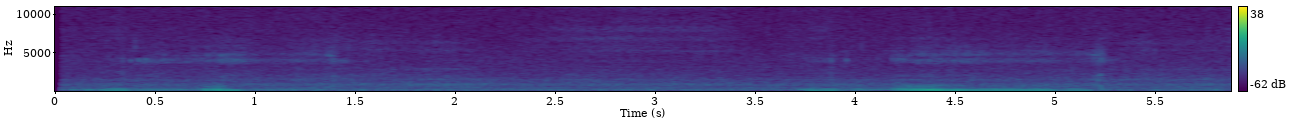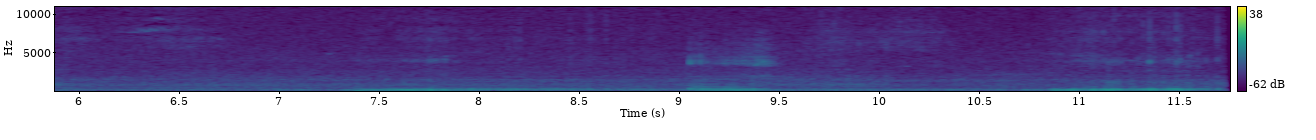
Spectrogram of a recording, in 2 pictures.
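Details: Desi the dog snoring in sleep: low, rough rumbling snores come in short bursts roughly every three to four seconds, with quiet breathing between them and a faint high hiss in the background.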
